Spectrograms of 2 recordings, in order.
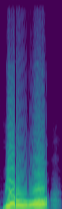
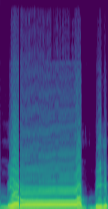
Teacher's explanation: masukkan nun ya kepada huruf ra sehingga suara nunnya hilang, langsung terbaca dengan jelas suara ra-nya. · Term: idgham bila gunnah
